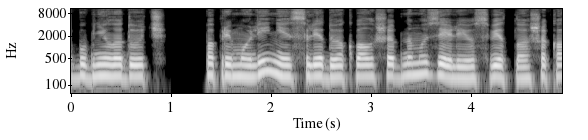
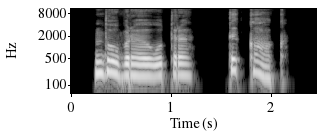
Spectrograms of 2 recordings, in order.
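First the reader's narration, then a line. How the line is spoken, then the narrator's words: Soft question. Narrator (Russian): мягко спросила Наталья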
